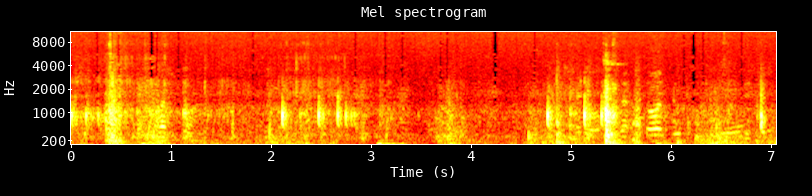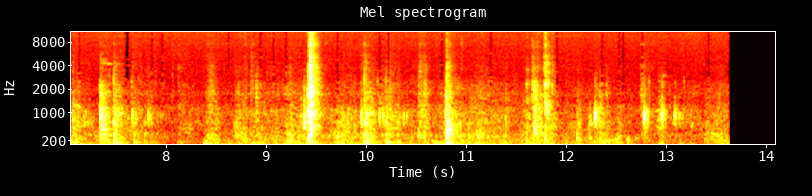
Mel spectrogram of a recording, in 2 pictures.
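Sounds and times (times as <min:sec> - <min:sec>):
wind and sea rumble: 0:00.0 - 0:13.6
knocks on boat deck: 0:04.5 - 0:12.6.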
